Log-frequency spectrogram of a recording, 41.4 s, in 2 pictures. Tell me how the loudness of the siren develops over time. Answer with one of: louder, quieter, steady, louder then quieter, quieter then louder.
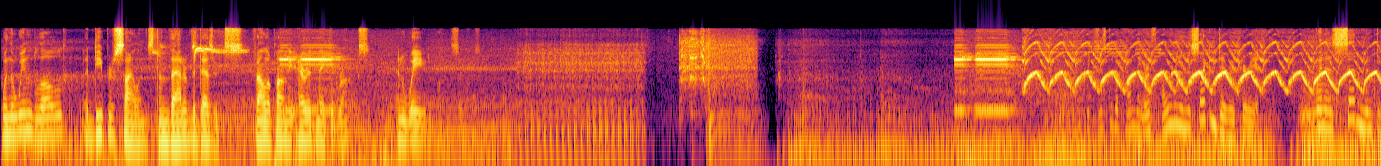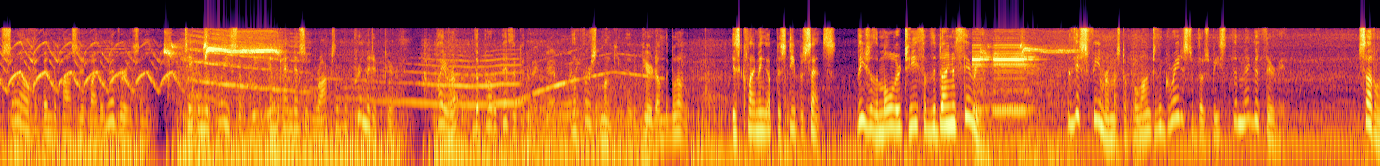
quieter then louder.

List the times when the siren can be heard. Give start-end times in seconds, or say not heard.
15.3-30.7.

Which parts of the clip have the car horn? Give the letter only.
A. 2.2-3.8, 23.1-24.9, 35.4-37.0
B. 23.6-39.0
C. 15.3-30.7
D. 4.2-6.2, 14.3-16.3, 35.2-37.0
D.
